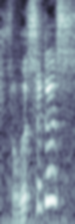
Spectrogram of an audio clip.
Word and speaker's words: felicitous: First, a new order of priests must be recruited from the wise and the felicitous?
